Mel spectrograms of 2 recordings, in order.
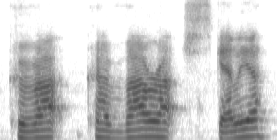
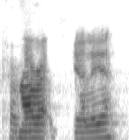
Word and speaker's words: Kvaratskhelia: But to be fair, it's actually written not far from how it should be pronounced. I think because it's like Kvaratskhelia. Yeah, Kvaratskhelia. Kvaratskhelia.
